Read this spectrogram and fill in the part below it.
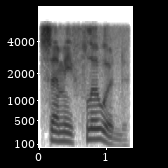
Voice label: "semifluid", English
